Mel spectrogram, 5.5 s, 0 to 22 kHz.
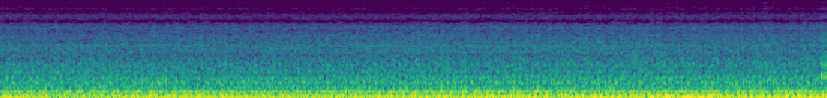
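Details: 2009 Toyota Hilux 1KD-FTV D-4D diesel, 218,000 km, after replacing one faulty injector and a road test: steady low idle with even, regular combustion and no sharp knock or uneven clatter. Normal idle.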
